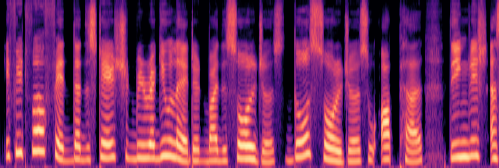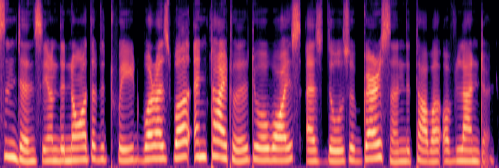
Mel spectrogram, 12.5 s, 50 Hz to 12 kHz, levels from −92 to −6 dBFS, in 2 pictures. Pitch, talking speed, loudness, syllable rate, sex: 245 Hz, 195 wpm, -18 LUFS, 5.5 syllables/s, female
